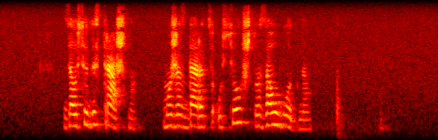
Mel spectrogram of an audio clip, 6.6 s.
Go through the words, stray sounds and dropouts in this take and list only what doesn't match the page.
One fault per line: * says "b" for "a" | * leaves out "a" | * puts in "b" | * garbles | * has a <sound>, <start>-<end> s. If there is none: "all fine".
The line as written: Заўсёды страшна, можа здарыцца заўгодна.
* puts in "ўсё што"
* has a thud, 5.1-5.6 s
